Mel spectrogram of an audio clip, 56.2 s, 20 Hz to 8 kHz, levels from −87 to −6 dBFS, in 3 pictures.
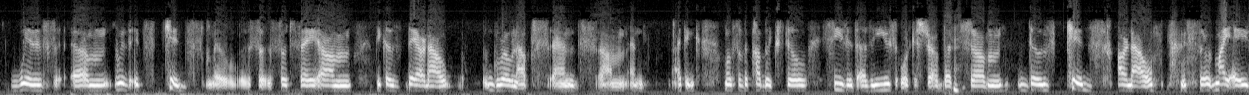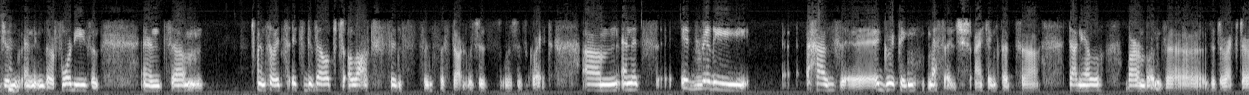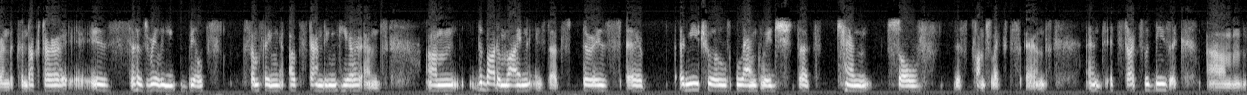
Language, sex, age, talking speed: English, female, 30-49, 125 wpm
